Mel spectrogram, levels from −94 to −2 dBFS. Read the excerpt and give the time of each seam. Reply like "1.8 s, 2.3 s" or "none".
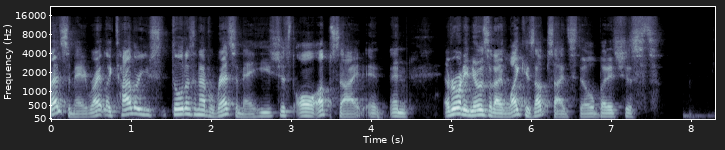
none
